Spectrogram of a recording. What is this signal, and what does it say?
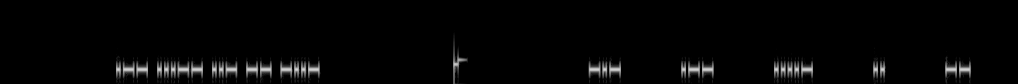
Morse code, heard as a keyed tone, about 36 wpm, spaced as for 18 wpm, 700 Hz. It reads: W3UMX KW4IM
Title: USA Call Signs - 5 Characters - 6x Character Spacing - 35wpm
